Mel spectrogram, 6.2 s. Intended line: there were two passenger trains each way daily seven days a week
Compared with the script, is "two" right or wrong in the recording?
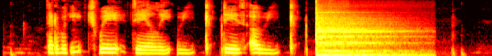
wrong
